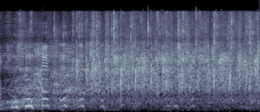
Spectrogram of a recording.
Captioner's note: applause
